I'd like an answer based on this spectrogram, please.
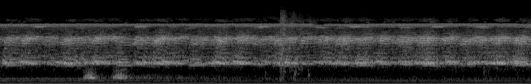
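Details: Dense chorus of green tree frogs, Hyla cinerea, calling from the Headquarters Pond at St. Marks refuge on a June night in 2021; continuous overlapping calls, with a couple of short lower grunts early on and a sharp click near three seconds.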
